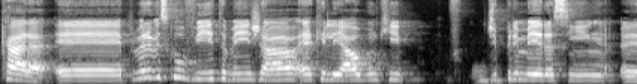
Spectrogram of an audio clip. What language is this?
Portuguese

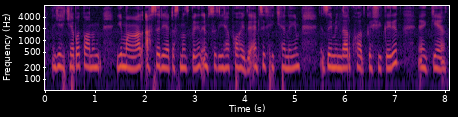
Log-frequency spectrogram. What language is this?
Kashmiri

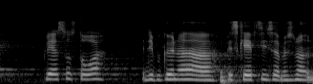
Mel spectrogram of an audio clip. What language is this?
Danish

